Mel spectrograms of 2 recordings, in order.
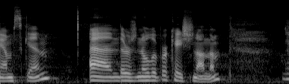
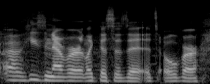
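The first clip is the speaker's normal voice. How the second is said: usual speaking voice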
